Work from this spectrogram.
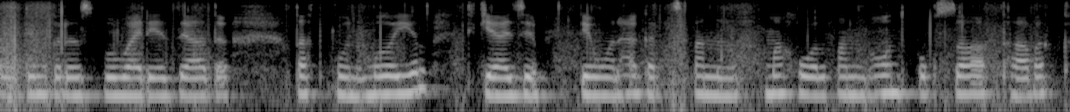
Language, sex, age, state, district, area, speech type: Kashmiri, female, 60+, Jammu and Kashmir, Baramulla, rural, spontaneous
